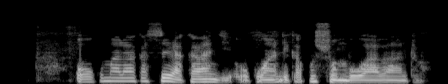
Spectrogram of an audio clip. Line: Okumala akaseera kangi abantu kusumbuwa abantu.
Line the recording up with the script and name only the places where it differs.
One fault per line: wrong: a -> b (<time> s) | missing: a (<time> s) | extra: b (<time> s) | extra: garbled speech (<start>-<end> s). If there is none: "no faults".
wrong: abantu -> okuwandiika (2.4 s)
